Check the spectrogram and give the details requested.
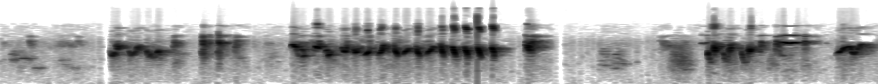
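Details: Lively song of the greater green leafbird (cucak ijo), meant as a master recording for training songbirds: scattered notes build into a long rapid zigzag trill, followed by brief pauses and bright whistled bursts.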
